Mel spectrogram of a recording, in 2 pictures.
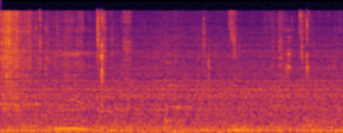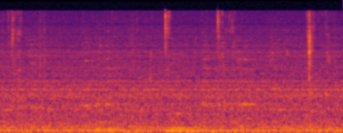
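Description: Steady low rumble of a car running, heard from inside the cabin, with scattered small clicks from chewing and the crinkling foil wrapper of a shawarma.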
